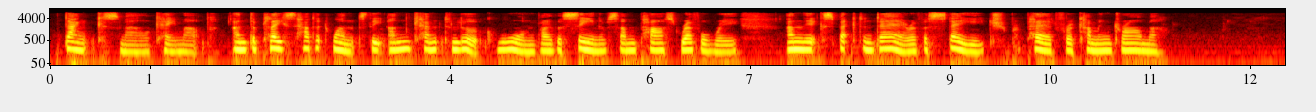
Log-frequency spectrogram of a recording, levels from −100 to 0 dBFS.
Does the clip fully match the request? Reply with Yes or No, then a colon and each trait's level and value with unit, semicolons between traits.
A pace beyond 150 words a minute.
Yes: average, 165 wpm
